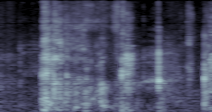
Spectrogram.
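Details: English bulldog playing on a bed indoors: about five short, snuffly, rough grunting bursts within two seconds, with brief sharp squeaky touches, in a small room.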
